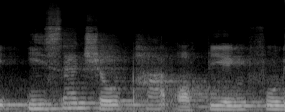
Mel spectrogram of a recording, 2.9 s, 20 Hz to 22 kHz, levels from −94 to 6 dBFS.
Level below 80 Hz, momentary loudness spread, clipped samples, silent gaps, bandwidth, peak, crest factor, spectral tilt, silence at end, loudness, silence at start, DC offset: -56 dBFS; 6 LU; under 0.1%; none; 11.5 kHz; -22 dBFS; 12 dB; -7.5 dB/octave; 0 s; -36 LUFS; 0 s; under 0.1%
